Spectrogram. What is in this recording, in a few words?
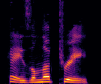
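"hazelnut tree", British English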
